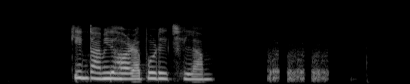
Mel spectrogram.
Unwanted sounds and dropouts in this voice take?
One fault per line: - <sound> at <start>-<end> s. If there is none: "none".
- laugh at 2.7-3.3 s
